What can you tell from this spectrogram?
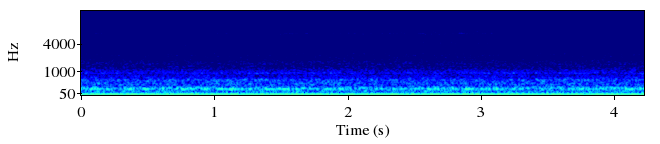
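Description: Steady low mechanical hum over an even rumble and hiss, holding the same level with no breaks.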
